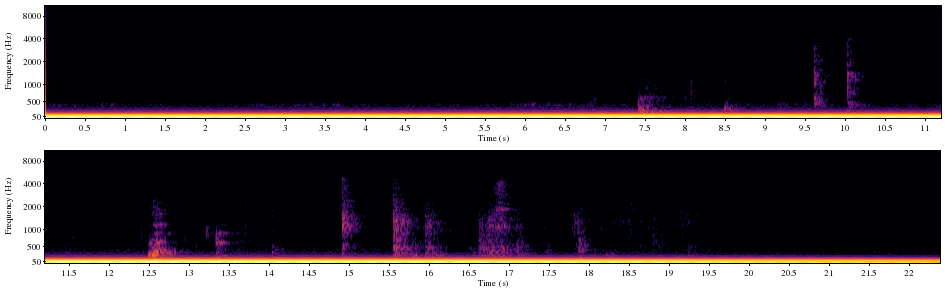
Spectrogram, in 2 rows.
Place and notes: fröndenberg, niederheide, garage of family harms
inside the garage of family harms, a temporary sound and light installation by islandic artist finnbogi petursson during the biennale for international light art 2010
soundmap nrw - social ambiences and topographic field recordings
